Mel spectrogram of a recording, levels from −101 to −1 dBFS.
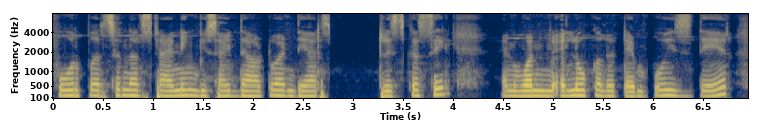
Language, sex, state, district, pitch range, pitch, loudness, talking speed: English, female, Karnataka, Bangalore, 175-190 Hz, 180 Hz, -20 LUFS, 155 wpm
